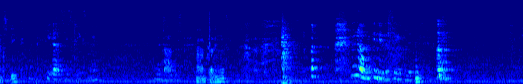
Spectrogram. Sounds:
Speech

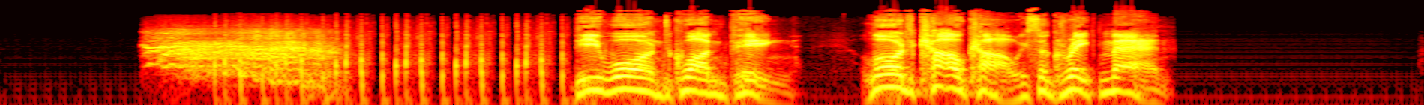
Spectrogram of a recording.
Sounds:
Speech

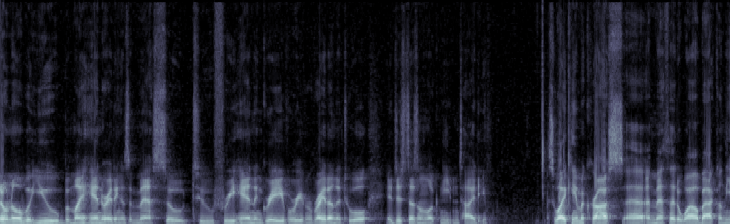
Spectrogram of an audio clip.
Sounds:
Speech

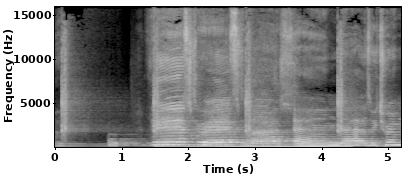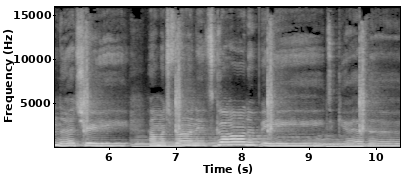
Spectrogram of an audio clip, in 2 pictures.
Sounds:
Music, Choir

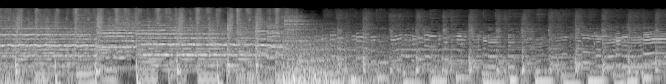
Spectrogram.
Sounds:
Music

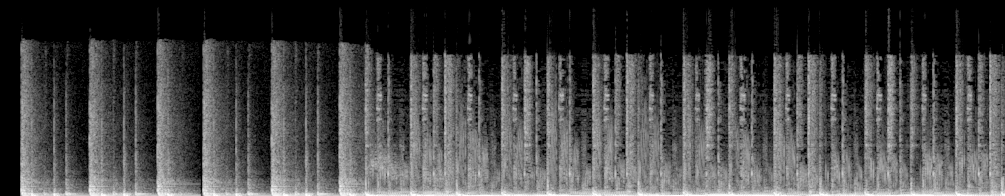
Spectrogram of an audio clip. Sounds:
Drum, Drum kit, Sampler, Music, Drum roll

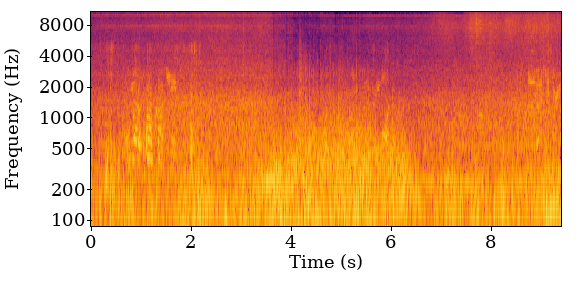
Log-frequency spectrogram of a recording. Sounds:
Speech

